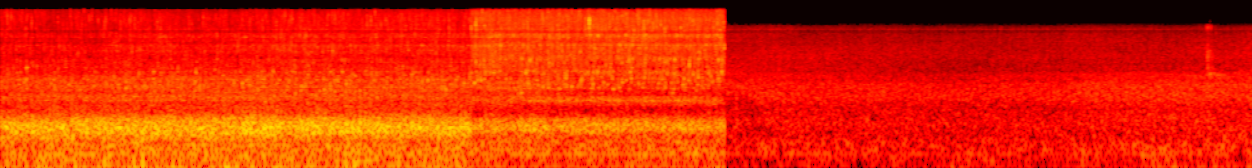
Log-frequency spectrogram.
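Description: Water running from a portable outdoor shower by the sea in Sardinia, a steady hissing spray that stops partway through, leaving quieter ambient background noise.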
